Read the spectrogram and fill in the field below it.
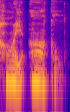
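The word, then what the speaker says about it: High Ercall: And that stated that Henry was the illegitimate son of Mary Atcherley of it's pronounced High Arkle.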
